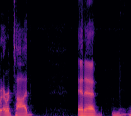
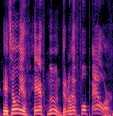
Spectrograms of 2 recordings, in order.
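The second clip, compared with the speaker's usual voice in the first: imitating comic; 8 semitones higher, 5 dB louder than usual. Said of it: "he goes".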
